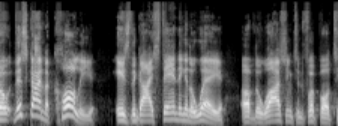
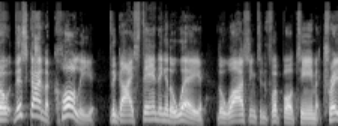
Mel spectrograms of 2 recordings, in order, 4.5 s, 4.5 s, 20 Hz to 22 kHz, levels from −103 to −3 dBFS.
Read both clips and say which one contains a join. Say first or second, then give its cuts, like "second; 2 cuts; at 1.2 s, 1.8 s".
second; 2 cuts; at 1.5 s, 2.9 s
